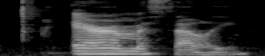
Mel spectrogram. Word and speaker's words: Eromosele: you should have let me how do you pronounce your last name eram Meli oh I was totally off yeah I mean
